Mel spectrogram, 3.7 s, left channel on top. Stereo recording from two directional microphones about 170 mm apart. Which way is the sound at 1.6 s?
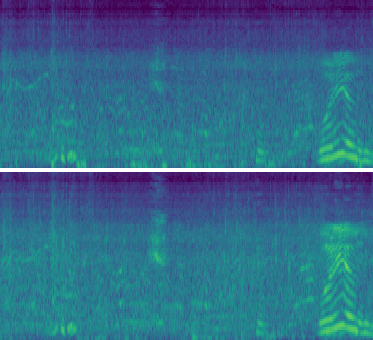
20° left (ahead or behind).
